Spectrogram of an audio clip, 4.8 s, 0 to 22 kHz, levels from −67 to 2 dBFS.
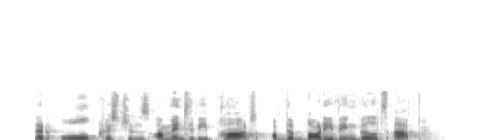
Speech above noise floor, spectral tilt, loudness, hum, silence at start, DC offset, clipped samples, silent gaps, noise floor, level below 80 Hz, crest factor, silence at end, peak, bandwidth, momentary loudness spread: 39 dB; -5 dB/octave; -28 LUFS; none; 0.35 s; under 0.1%; under 0.1%; none; -67 dBFS; -76 dBFS; 20 dB; 0.55 s; -10 dBFS; 8 kHz; 9 LU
